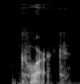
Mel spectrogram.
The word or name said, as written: cork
